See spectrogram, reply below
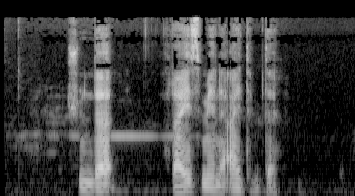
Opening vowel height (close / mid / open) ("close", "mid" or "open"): close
